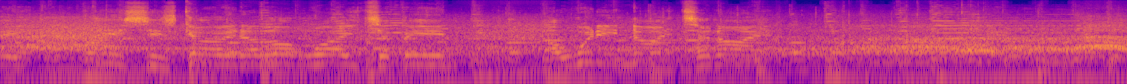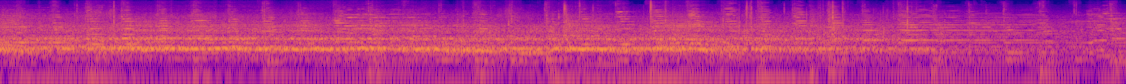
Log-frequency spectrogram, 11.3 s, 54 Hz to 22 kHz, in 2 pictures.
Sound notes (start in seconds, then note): 5.1 crowd chanting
